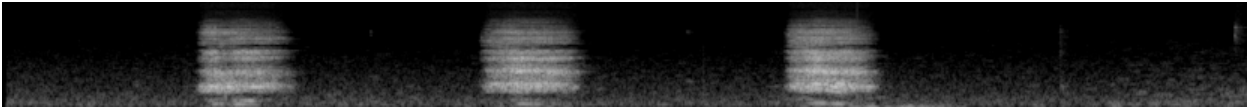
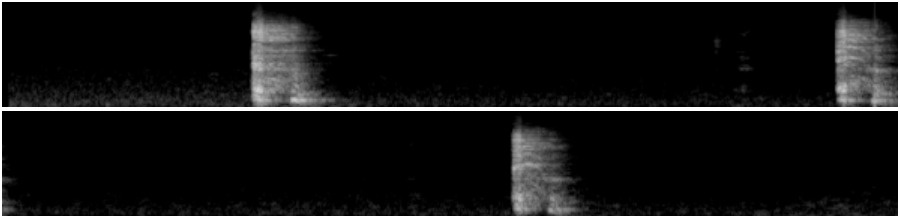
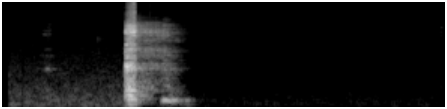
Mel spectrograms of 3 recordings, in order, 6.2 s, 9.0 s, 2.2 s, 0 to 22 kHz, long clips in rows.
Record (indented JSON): {
  "exhalation_length": "6.2 s",
  "exhalation_amplitude": 14781,
  "exhalation_signal_mean_std_ratio": 0.4,
  "three_cough_length": "9.0 s",
  "three_cough_amplitude": 32768,
  "three_cough_signal_mean_std_ratio": 0.19,
  "cough_length": "2.2 s",
  "cough_amplitude": 32768,
  "cough_signal_mean_std_ratio": 0.17,
  "survey_phase": "beta (2021-08-13 to 2022-03-07)",
  "age": "65+",
  "gender": "Male",
  "wearing_mask": "No",
  "symptom_cough_any": true,
  "symptom_runny_or_blocked_nose": true,
  "symptom_sore_throat": true,
  "symptom_headache": true,
  "smoker_status": "Never smoked",
  "respiratory_condition_asthma": false,
  "respiratory_condition_other": false,
  "recruitment_source": "Test and Trace",
  "submission_delay": "1 day",
  "covid_test_result": "Positive",
  "covid_test_method": "LFT"
}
